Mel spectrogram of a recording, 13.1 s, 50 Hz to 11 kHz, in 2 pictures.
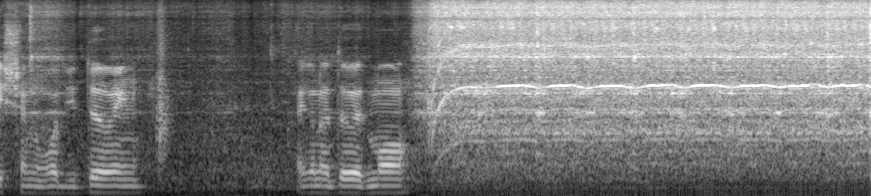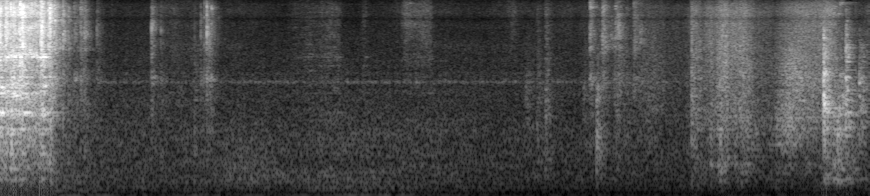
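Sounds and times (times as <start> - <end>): drill whining: 3.1 - 7.1.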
